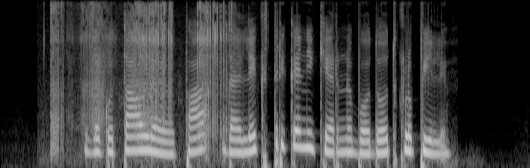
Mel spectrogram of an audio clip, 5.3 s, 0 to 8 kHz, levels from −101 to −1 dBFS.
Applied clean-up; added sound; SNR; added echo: none; Fart; 13 dB; none.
